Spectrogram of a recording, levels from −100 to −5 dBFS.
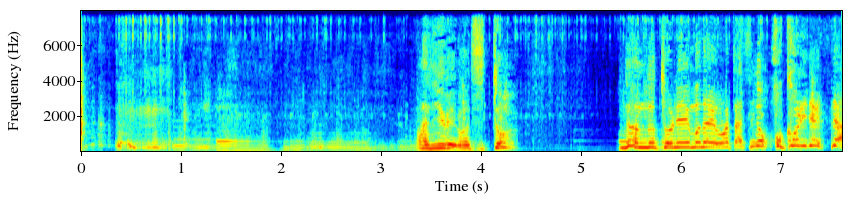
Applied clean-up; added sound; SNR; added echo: neural mask model RNNoise.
